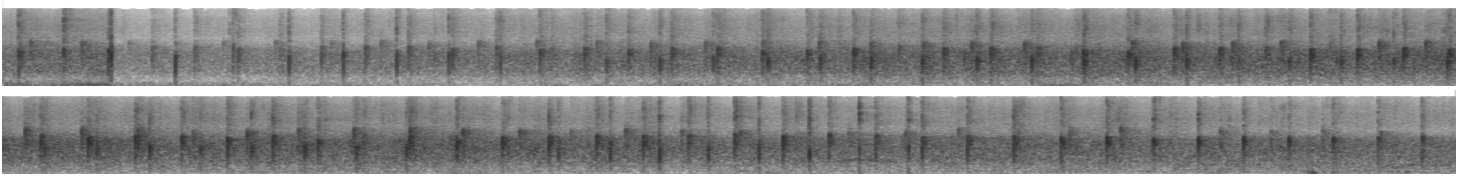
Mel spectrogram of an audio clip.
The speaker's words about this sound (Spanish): Quiero que todos los delegados se pongan de pie y le den un fuerte aplauso al director general de aduanas, Eduardo San Lobatón.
